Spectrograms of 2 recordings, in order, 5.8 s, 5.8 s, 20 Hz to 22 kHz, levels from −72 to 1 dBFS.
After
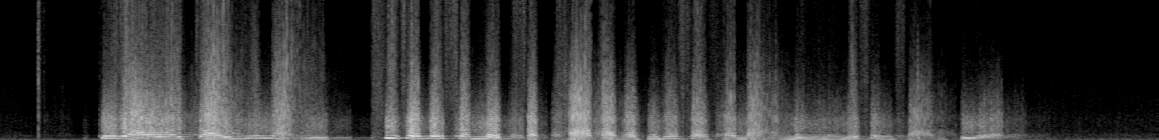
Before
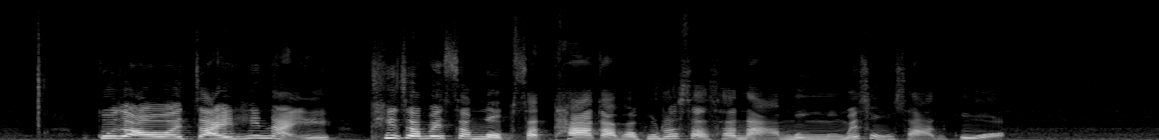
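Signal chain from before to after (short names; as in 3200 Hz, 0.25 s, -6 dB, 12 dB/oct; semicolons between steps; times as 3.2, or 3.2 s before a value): bell 10000 Hz +8.5 dB 0.88 oct; on a send: darkening echo 0.12 s, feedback 26%, low-pass 1700 Hz, level -14 dB; on the sum: noise-modulated delay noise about 2200 Hz, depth 0.14 ms; gain +1.5 dB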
